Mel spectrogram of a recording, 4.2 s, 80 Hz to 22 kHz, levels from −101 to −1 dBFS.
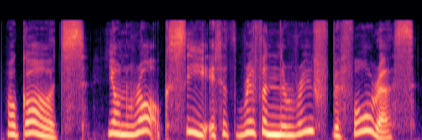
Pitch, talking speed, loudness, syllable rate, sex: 270 Hz, 155 wpm, -15 LUFS, 3.9 syllables/s, female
